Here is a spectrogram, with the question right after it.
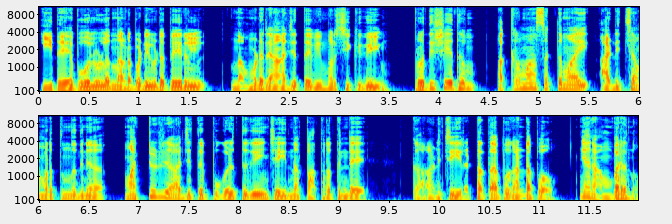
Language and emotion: Malayalam, disgusted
